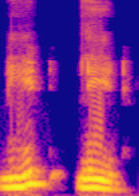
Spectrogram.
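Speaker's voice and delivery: "Need, lead" as a demonstrated rhyme; "lead" spoken to rhyme exactly with "Need"; long ee rhyme. Shown as a demonstration. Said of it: "rhymes with the word need".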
